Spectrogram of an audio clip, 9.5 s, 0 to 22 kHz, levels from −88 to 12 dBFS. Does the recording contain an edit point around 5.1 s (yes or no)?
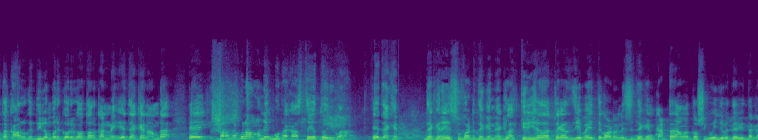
yes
